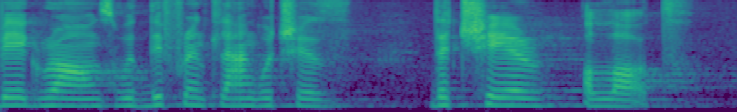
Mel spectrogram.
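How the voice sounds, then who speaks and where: A woman speaks with an Arabic accent at a medium pitch. Her recording is very clean, with a silent background. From Israel, Druze village of Daliat el Carmel. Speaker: public diplomacy envoy, former journalist. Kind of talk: conference speech.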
